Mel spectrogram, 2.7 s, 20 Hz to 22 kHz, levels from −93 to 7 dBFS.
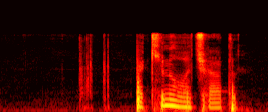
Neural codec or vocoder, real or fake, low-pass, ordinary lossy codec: codec, 44.1 kHz, 3.4 kbps, Pupu-Codec; fake; 7.2 kHz; none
